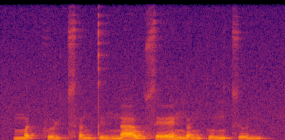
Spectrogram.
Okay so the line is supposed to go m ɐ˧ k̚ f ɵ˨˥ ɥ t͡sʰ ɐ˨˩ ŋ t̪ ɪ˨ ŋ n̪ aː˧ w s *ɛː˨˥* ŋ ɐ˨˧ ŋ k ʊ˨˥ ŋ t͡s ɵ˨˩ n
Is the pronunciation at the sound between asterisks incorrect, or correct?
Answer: correct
